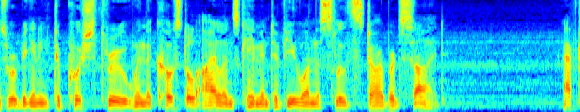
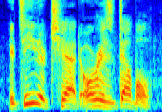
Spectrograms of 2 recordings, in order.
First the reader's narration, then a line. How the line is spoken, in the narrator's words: Joe exclaimed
